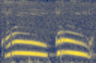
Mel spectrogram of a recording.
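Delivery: high, loud rolling croo; dove coo. Acted. Reading doves' coo to children, high loud. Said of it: "The doves cooed".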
